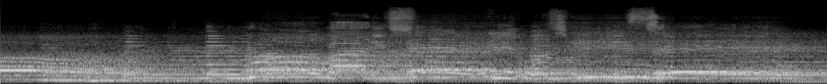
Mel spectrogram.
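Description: Live band music from a stadium concert: a piano-led song with many voices singing together over it.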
